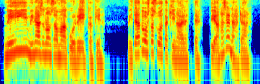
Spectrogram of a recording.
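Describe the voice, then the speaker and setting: Brief: a reader doing a mild older farmer smoothing a quarrel, bright and lively read. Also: mid-range voice, dry recording, clean studio sound. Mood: placating. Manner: placating, mild. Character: older peasant farmer, placating host.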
